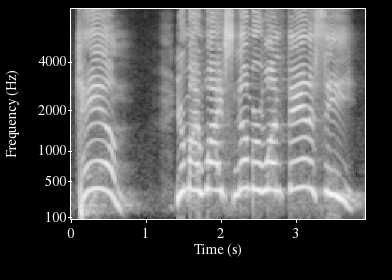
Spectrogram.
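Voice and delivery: high, loud, drawn-out yell; starstruck shout. Retold or imitated. Husband blurts at the player taking a selfie, starstruck shout. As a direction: holler it like an overexcited fan.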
